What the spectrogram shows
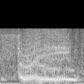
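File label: "three", male; hl2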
